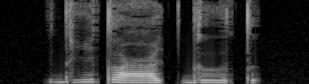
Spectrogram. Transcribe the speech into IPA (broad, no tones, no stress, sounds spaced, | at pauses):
dʱ i t ʌ ʕ i t d ɯ t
